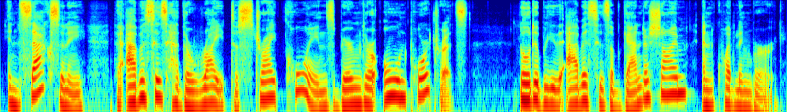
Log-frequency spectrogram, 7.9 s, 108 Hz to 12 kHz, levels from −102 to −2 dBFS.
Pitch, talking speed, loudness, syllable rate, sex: 165 Hz, 160 wpm, -19 LUFS, 5.5 syllables/s, female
